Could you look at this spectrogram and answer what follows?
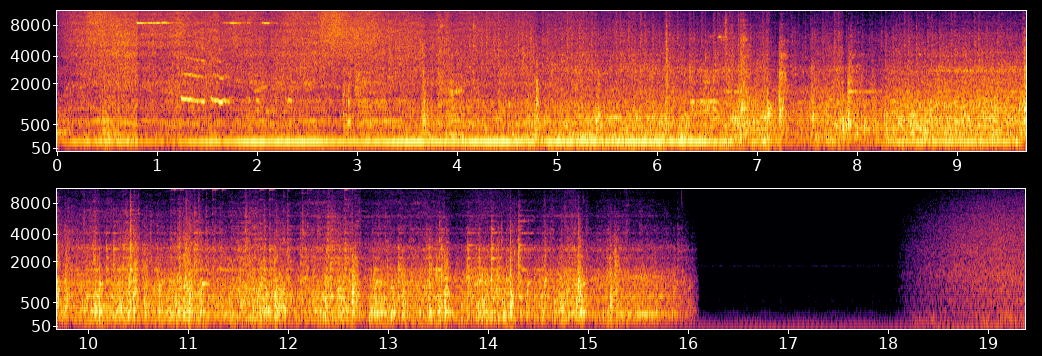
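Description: An Indiana Railroad lightweight interurban railcar running on track at the Illinois Railway Museum, a loud continuous rumble and rattle of wheels that drops to near silence before noise returns.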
